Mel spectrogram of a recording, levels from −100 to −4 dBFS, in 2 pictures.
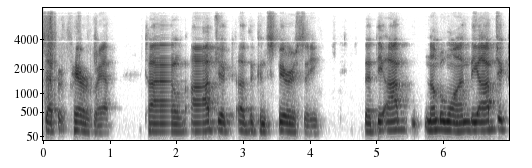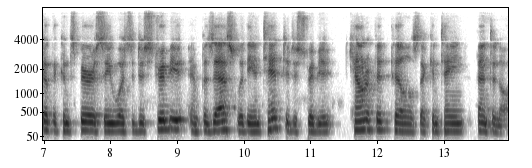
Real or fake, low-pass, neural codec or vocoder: real; 7.2 kHz; none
